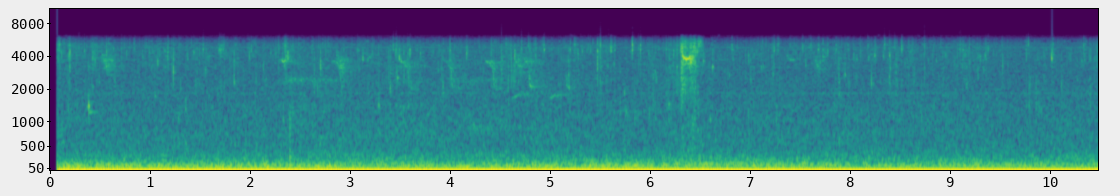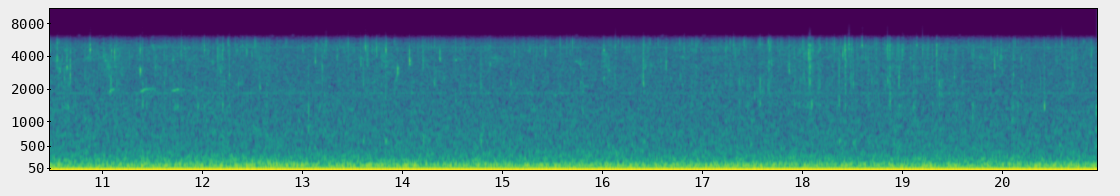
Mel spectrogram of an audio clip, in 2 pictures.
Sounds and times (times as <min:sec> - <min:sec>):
Outside, rural or natural: 0:00.0 - 0:20.9
Frog: 0:06.2 - 0:06.6.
